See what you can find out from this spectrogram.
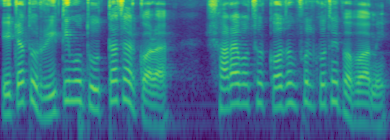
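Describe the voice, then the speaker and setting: A man's voice: high voice, big pitch swings, fast talker, darkish tone. A man playing a tired, bemused new husband in a romantic audio story, hesitant and indulgent as he mildly protests. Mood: mock protest.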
